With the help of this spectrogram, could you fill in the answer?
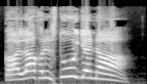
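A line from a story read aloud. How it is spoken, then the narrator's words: Man calling farewell. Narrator (Greek): του φώναξε ο άντρας αποχαιρετώντας τον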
